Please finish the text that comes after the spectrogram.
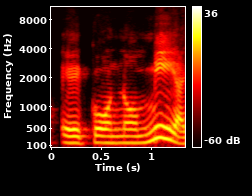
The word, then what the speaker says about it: economía: Voy a ponerlo aquí como a lo mejor se queda economía. Lleva acento en la I.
